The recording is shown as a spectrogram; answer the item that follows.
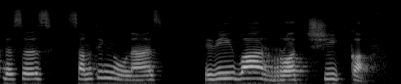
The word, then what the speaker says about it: Riva-Rocci: This is something known as Riva-Rocci cuff. This pronunciation is correct because जैसे Gucci होता है ना, वैसे ही Rocci है because he was the scientist and the name comes from there.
